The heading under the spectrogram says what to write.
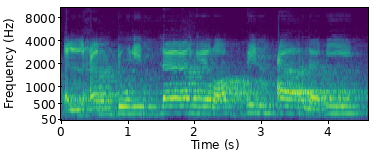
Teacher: Itu rakhawah. Tapi huruf ain itu adalah tawassul, dan dia tidak terlalu menekan pula, tidak syiddah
